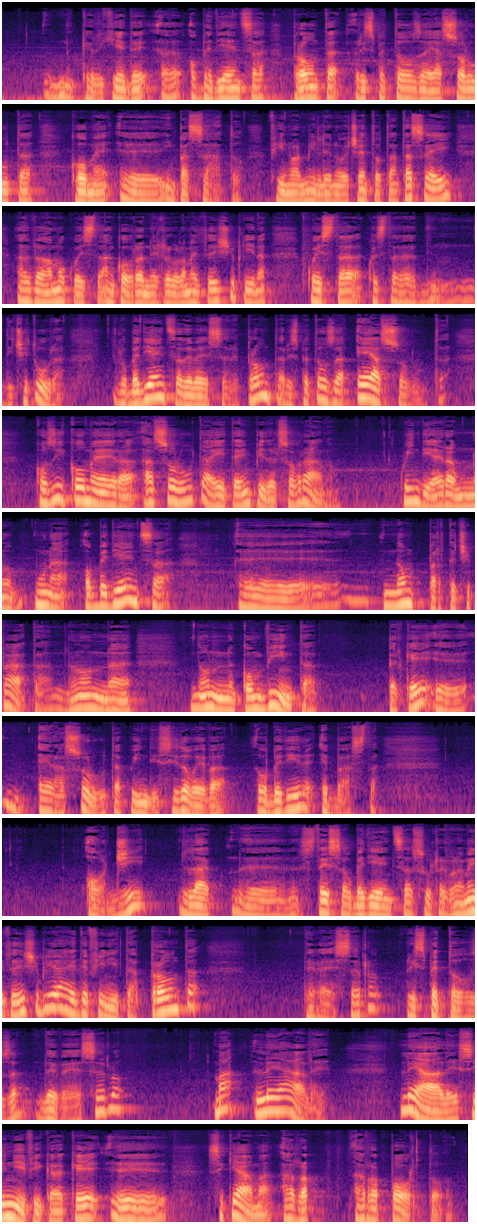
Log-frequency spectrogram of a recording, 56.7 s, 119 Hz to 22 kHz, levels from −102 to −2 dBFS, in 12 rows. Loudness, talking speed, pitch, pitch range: -20 LUFS, 95 wpm, 120 Hz, 105-140 Hz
